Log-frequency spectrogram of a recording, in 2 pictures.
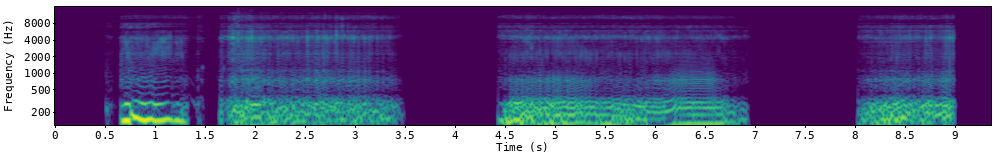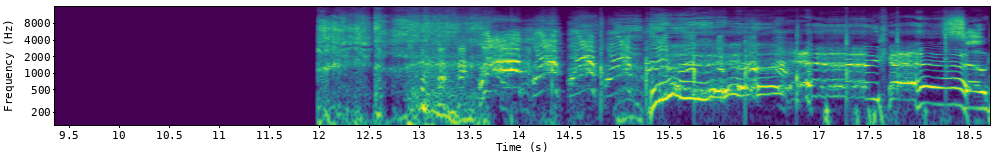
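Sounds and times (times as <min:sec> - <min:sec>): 
person imitating sleep apnea snoring and breathing: 0:00.5 - 0:03.6, 0:04.4 - 0:07.1, 0:08.0 - 0:09.1, 0:12.0 - 0:14.0
laughter: 0:12.7 - 0:18.6.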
